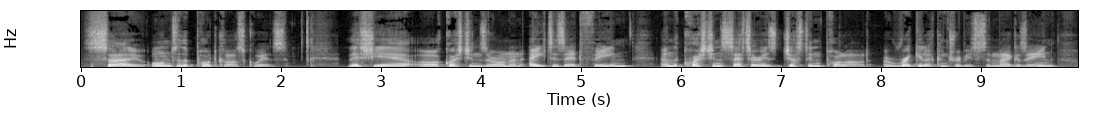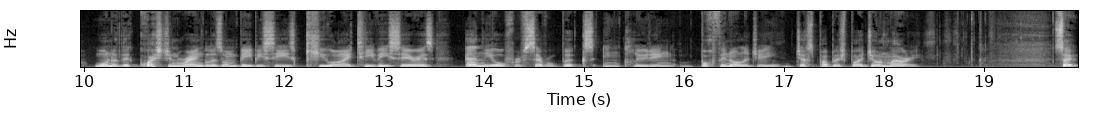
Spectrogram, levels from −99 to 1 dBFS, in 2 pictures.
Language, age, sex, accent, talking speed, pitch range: English, 30-49, male, British, 160 wpm, 120-180 Hz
